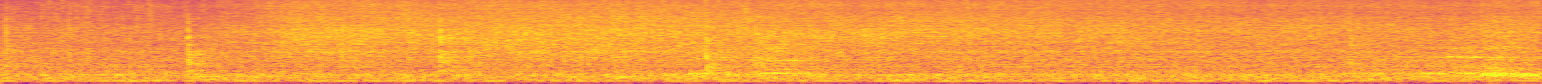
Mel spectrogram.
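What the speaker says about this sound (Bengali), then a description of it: "তো এবার এটাকে নেড়ে চেড়ে মজে আসলে তারপর তোমার মশলা দেব।" Eggplant, broad beans, green chillies and onion frying in a pan with fish head, a continuous loud sizzle with scraping stirring strokes and occasional clinks of the utensil against the pan.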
